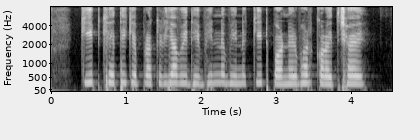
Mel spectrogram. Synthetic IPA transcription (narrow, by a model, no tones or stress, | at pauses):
kiʈkʰet̪ikepɾəkɾijaβid̪ʱibʱinːəbʱinːkiʈpəɾniɾbʱəɾkəɾɛjt̪t͡ʃʰɛ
